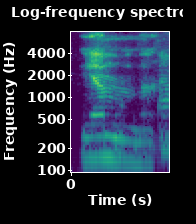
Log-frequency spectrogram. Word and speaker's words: llama: Hear that little j? But it's really short. Llama, llama. Yamma.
